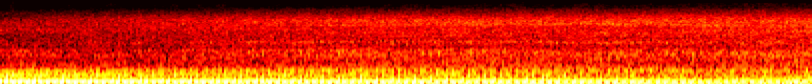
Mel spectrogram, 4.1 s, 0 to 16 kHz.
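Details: B3000 pickup with Cummins turbo swap, driving after the build, light load: deep, steady, smooth diesel drone with no knocks or whistles; loud and healthy, running good.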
